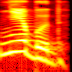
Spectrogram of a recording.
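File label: "небыд", Komi, female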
